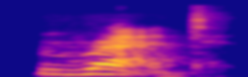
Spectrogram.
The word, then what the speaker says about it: read: like the base form the past participle form is pronounced as red let's look at the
